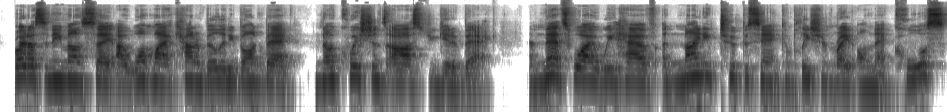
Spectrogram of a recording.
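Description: Her pitch medium, this woman talks with hardly any pauses and ordinary pitch variation. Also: moderate pace. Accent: New Zealand. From New Zealand. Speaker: happiness strategist. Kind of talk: casual interview chat.

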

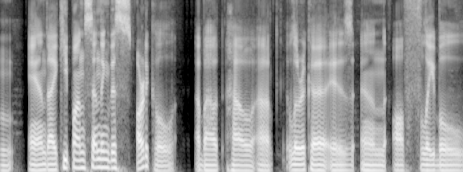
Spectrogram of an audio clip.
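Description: A man speaks in a Russian accent with a very deep, low pitch and ordinary pitch variation. The recording is very clean with a silent background and a dry, close sound with no echo. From Uzbekistan. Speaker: meetup participant. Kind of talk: casual chat.

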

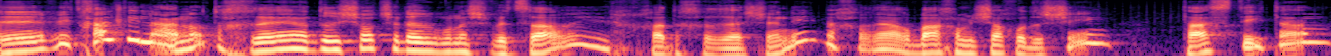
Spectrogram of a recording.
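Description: A man's pitch swings very widely while he keeps a moderate pace. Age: 40s. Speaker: end-of-life companion for assisted dying. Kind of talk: interview.

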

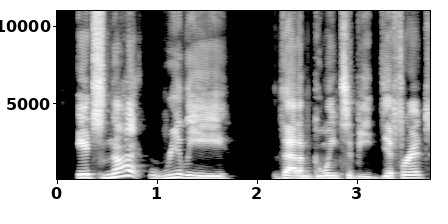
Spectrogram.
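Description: Enthusiastic, bright and sharp tone on a very clean recording with a silent background. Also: man. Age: 40s. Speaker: sports podcast host. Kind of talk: solo podcast monologue.

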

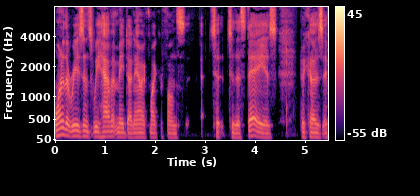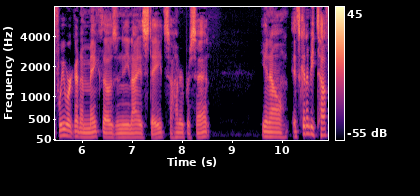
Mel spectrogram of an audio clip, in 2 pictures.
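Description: With an American accent, a man speaks in a normal speaking voice at a fairly low pitch, recorded with a dry, close sound with no echo. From US South, Georgia (near Rome). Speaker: audio company founder. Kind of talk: interview.

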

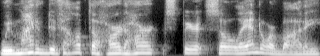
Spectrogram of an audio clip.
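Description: A man's dark, mellow, somewhat breathy voice at a moderate pace, with ordinary pitch variation and a quiet background. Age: 50s. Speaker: family doctor and minister. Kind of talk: interview.

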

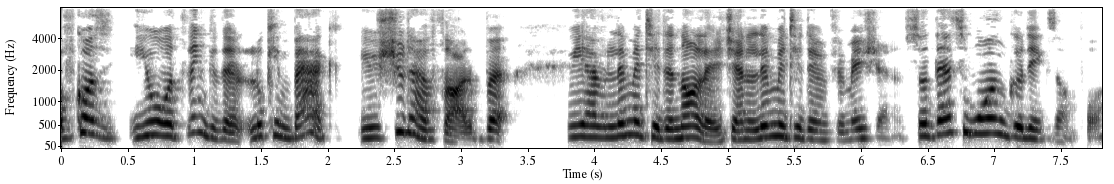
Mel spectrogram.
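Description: Speaking with a Chinese accent, a woman uses a high pitch and lively intonation at a moderate pace. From China. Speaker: investment director, economist. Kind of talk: interview, conversational.

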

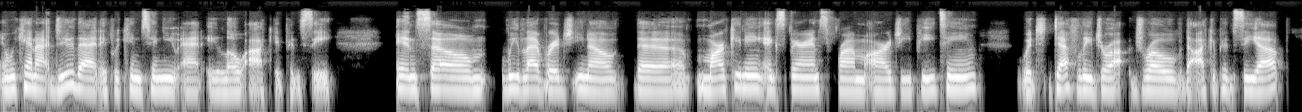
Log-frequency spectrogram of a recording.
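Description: With an American accent, a woman speaks in a fairly low pitch with monotone, flat intonation at a moderate pace, in a dry, close sound with no echo and a quiet background. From military family, mainly Virginia and Germany. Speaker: real estate investor, army veteran. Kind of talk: interview. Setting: remote call from abroad.

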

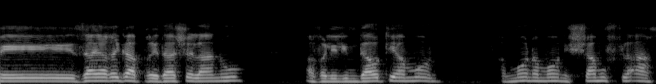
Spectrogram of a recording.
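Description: A man speaks fairly slowly in a monotone, flat intonation. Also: fairly high pitch for a man. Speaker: theatre director. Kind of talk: interview.

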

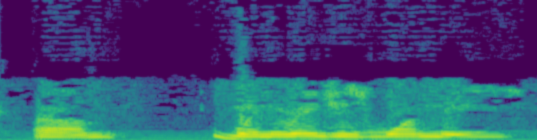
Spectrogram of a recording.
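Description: Music plays in the background as a man speaks at a medium pitch. His pace is fairly slow and his intonation monotone and flat. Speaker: sports reporter and author. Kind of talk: radio interview.

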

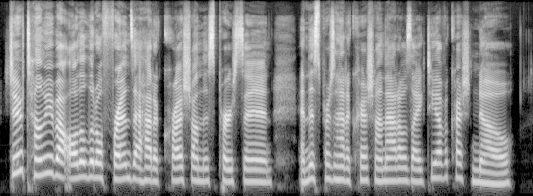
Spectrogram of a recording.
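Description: Recorded very cleanly with a silent background and a dry, close sound with no echo, a woman with an American accent speaks very fast in a fairly high voice with ordinary pitch variation. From Southern California, San Fernando Valley. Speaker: real estate broker and podcast co-host. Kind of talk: casual chat.

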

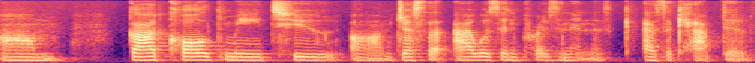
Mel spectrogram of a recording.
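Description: A woman with an American accent speaks at a moderate pace. Her very deep, low voice has vocal fry. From US Northeast (Brooklyn, New York). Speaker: church executive and speaker. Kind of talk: interview.

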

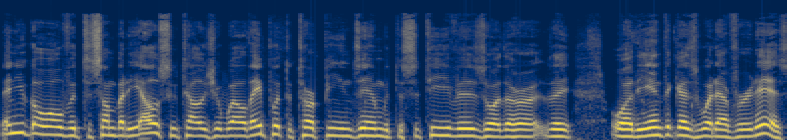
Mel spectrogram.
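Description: A dark, mellow tone with a Brooklyn accent moves at a fairly quick pace with ordinary pitch variation, captured in a very clean recording against a silent background. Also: man, high pitch for a man. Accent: New York (Brooklyn). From Brooklyn, New York. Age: 70s. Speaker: former basketball coach, cancer survivor. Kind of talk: casual interview. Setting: studio.

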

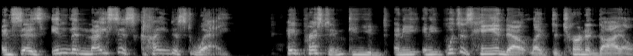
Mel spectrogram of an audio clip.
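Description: A loud man with a high pitch and very wide pitch swings speaks at a moderate pace. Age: old. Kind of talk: casual chat.

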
